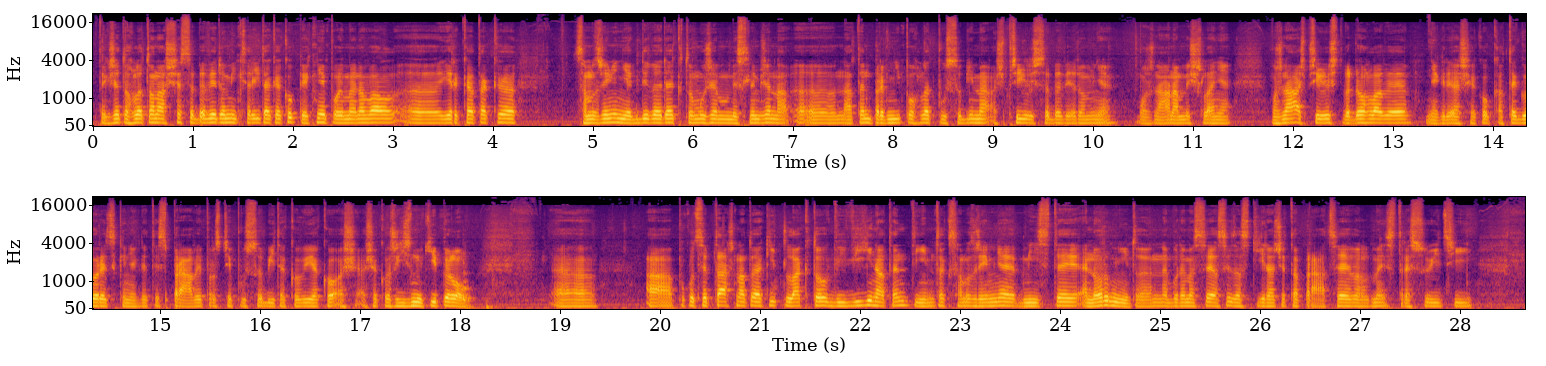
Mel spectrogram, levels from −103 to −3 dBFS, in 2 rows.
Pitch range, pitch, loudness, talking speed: 120-135 Hz, 125 Hz, -19 LUFS, 180 wpm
